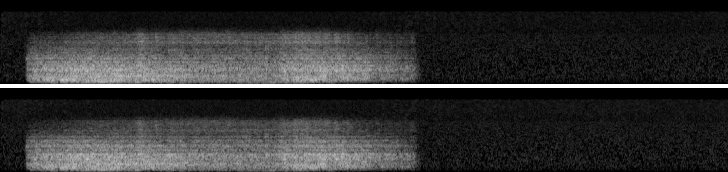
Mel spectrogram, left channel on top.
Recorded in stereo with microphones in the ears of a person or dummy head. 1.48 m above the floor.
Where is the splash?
45° right (ahead or behind), 1.8 m.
